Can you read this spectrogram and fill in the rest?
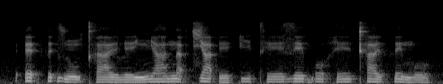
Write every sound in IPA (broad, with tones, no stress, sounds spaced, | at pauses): ʔ ɛ˦ ʔ θ ɪ˦ ʔ z ũ˨ kʰ a˨ ɪ̯ l e˨ ɲ ä˦ n ä˦ ʔ t͡ɕ ä˦˨ ʔ e˨ k i˦˨ tʰ e˦ z e˦˨ b o˦˨ h e˦ ɪ̯ kʰ a˦˨ ɪ̯ θ e˦˨ m o˦˨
